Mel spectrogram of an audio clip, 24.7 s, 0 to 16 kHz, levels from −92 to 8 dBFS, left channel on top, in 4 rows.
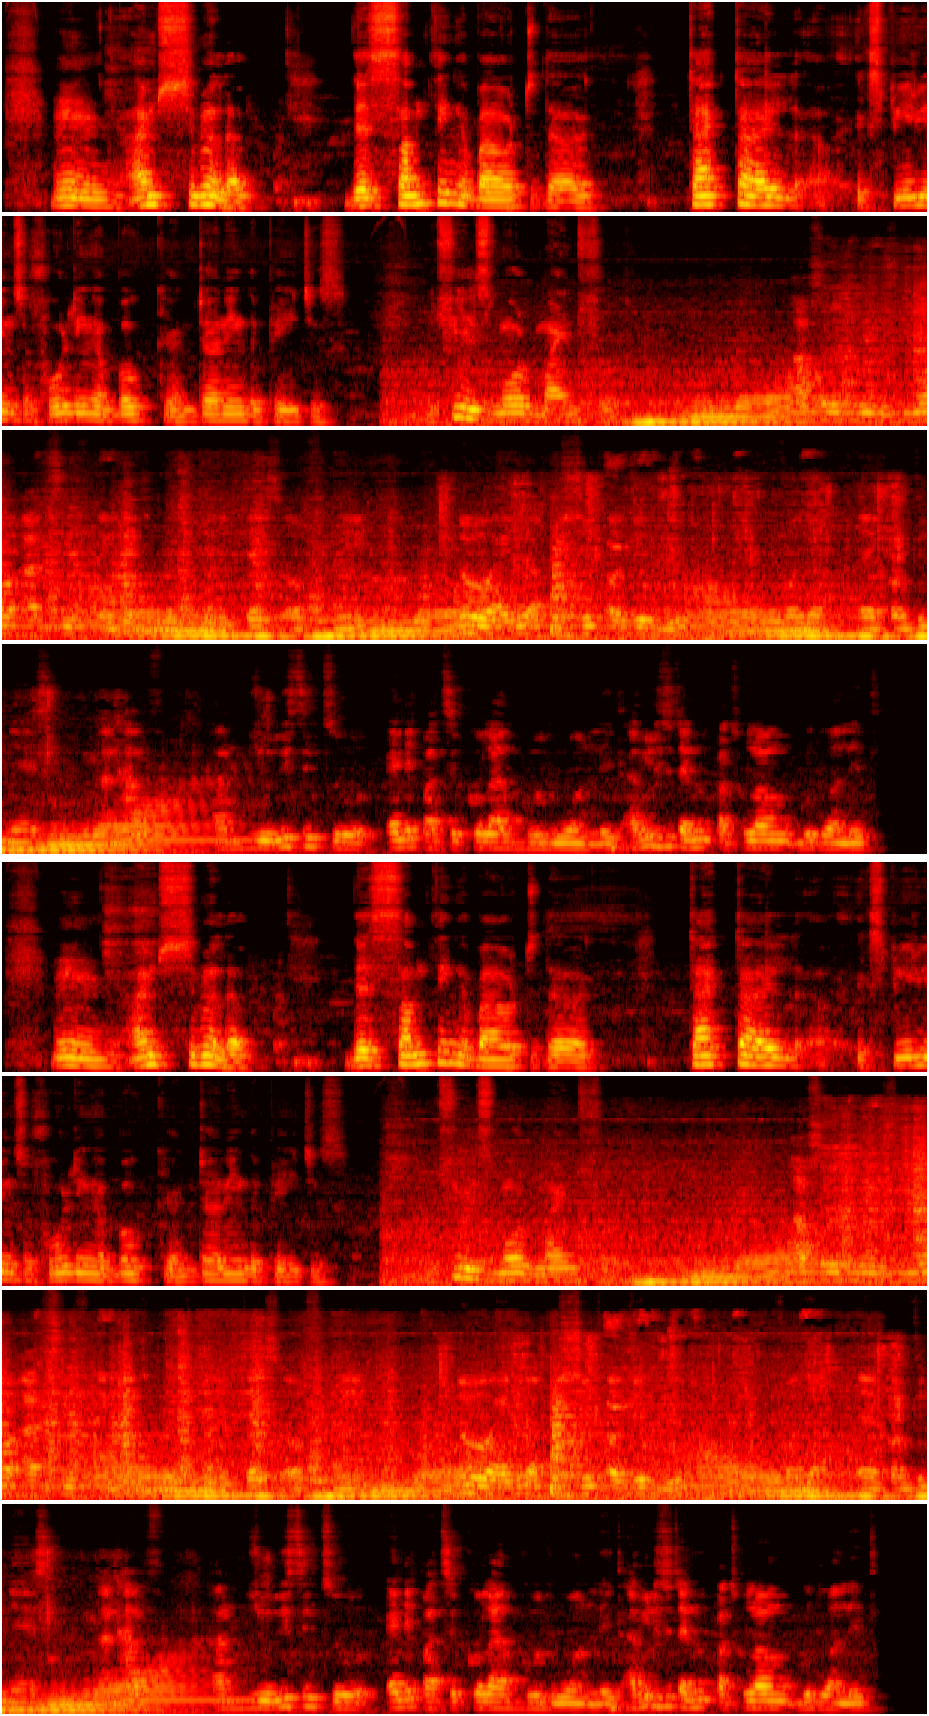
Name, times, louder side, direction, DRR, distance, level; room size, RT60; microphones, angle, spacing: voice 1, 0.0-1.7 1.9-3.9 4.2-8.4 9.1-10.3 14.4-14.8, left 2 dB, 55° left, 0.9 m, -31 dB
sound 1, 8.7-18.2, right 4 dB, 50° right, 0.4 m, -41 dB
sound 2, 10.3-20.3, left 2 dB, 80° left, 1.0 m, -34 dB
voice 2, 11.4-14.8 15.3-17.0 17.5-18.8 19.1-19.6 19.9-24.3, equal, 75° right, 1.0 m, -36 dB
sound 3, 15.2-21.4, right 1 dB, 10° right, 0.6 m, -49 dB
4.0 x 2.1 x 2.4 m
head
